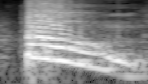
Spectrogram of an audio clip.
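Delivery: loud, high boom; boom impact sound. Retold or imitated. Describing the tackle, loud boom. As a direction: slam out a boom. Car rams garage.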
